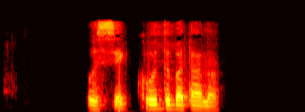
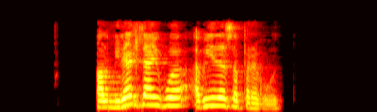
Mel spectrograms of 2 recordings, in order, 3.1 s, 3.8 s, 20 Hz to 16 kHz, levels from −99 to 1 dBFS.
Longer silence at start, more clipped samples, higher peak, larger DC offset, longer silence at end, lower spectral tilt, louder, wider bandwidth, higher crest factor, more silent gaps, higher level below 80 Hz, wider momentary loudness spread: about the same, 0.9 s vs 0.95 s; neither; second, -10 dBFS vs -2 dBFS; neither; about the same, 0.9 s vs 1 s; about the same, -3 dB/octave vs -3.5 dB/octave; second, -27 LUFS vs -18 LUFS; about the same, 8.2 kHz vs 8 kHz; about the same, 20 dB vs 18 dB; neither; about the same, -70 dBFS vs -68 dBFS; second, 10 LU vs 13 LU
